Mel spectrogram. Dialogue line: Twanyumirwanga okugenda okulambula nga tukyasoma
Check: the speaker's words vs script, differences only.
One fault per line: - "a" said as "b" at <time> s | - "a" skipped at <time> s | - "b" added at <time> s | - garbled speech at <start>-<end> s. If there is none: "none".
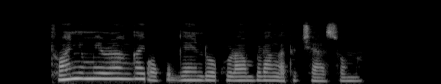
none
